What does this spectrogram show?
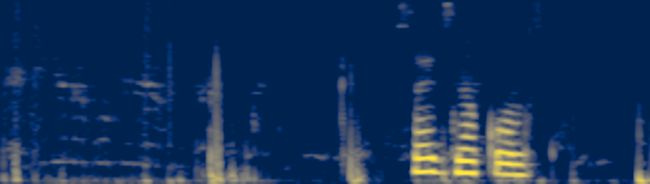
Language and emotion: Russian, neutral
